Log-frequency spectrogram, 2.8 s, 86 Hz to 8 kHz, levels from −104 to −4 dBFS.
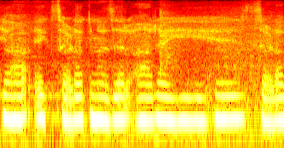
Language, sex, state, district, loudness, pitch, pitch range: Hindi, female, Uttar Pradesh, Etah, -11 LUFS, 210 Hz, 200-215 Hz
